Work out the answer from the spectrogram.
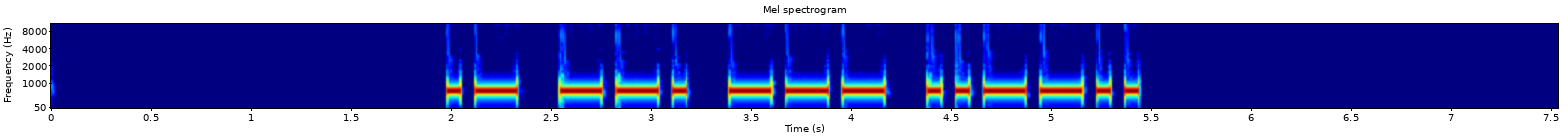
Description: Morse code, heard as a keyed tone, about 17 wpm, 700 Hz. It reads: AGO?
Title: 4x Word-Spacing - Sentences from Top 500 Words - 17wpm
